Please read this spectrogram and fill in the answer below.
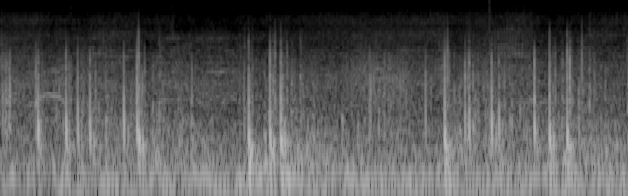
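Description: Aerial fireworks going off: an irregular series of sharp bangs and pops, about a dozen in six seconds, some in quick pairs, over a steady low rumble.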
